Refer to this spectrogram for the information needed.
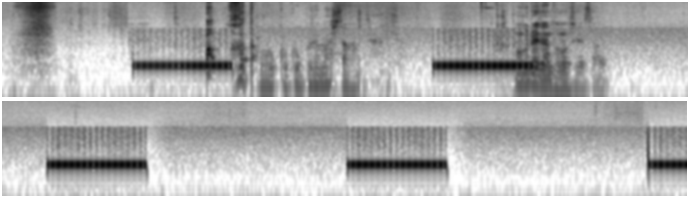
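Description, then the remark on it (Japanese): An outgoing phone call placed from a studio in Akasaka rings unanswered: steady ringback tones, one second on and two off, repeat five times. People talk over the first two tones, then the ringing continues alone. “じゃあこのスタジオから電話かけるんではあ、もしあの今手空いてたら出てくれると思いますでももしかしたら知らない番号だから出てくんないかもしれないし”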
